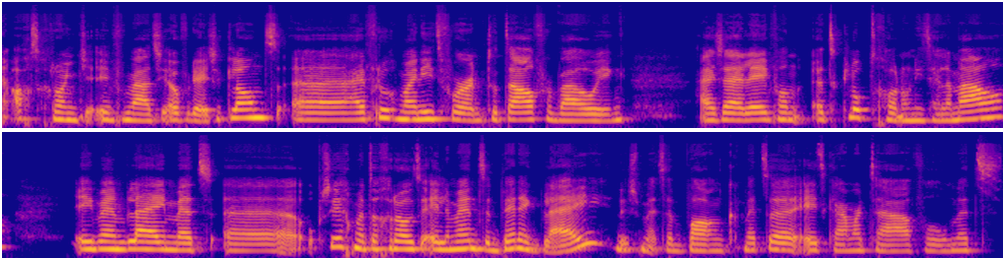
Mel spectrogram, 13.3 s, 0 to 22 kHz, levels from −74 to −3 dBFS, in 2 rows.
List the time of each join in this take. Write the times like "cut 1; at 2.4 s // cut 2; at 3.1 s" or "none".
none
